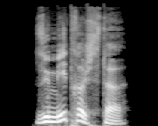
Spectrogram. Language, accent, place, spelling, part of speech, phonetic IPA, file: German, Germany, Berlin, symmetrischste, adjective, [zʏˈmeːtʁɪʃstə], De-symmetrischste.ogg
- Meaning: inflection of symmetrisch: 1. strong/mixed nominative/accusative feminine singular superlative degree 2. strong nominative/accusative plural superlative degree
